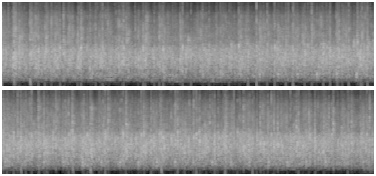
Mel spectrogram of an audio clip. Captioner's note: applause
